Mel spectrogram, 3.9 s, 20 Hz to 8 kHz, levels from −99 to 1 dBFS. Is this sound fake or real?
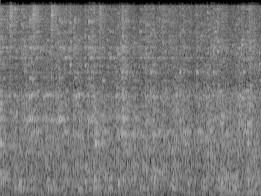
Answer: fake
